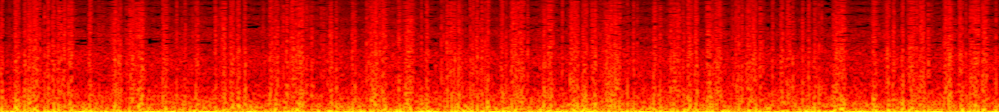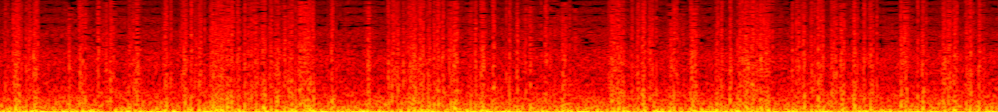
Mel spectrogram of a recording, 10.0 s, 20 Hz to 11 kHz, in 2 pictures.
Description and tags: brown noise fm distortion2
Brown noise generated with Cool Edit 96. Distortion effect applied. Stereo.
brown, distortion, noise, static, stereo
